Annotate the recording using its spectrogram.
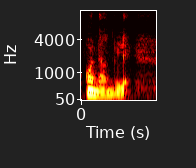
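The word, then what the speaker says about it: en anglais: Okay, so திரும்பி நம்ம வந்து இங்கே எஸ்ஸை வந்து ப்ரொனவுன்ஸ் பண்ண மாட்டேங்கிறோம், ஆன் ஆங்கிலே.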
